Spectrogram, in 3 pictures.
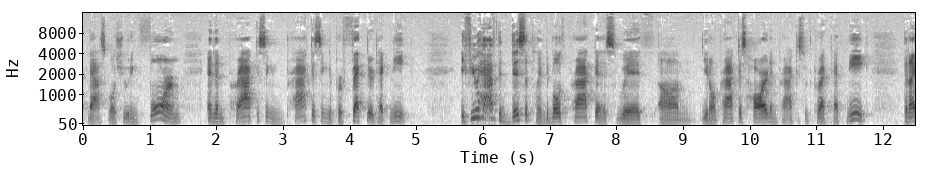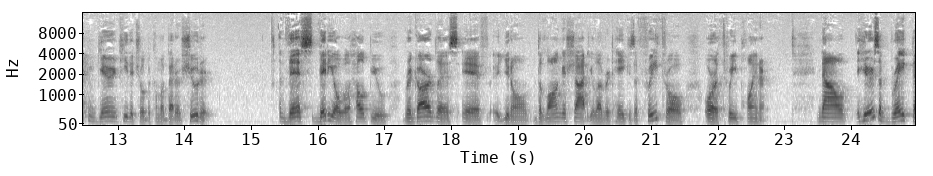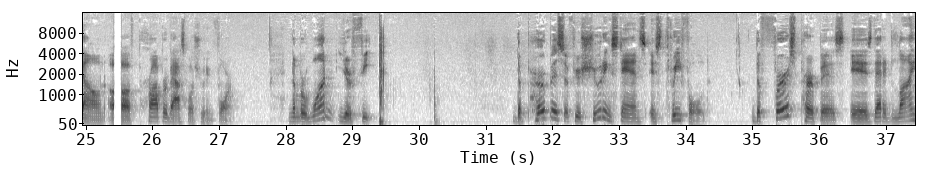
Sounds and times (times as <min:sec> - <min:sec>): Speech: 0:00.0 - 0:05.0, 0:05.7 - 0:14.5, 0:15.3 - 0:22.8, 0:23.5 - 0:27.3, 0:28.0 - 0:29.4, 0:31.4 - 0:37.4
Basketball bounce: 0:29.4 - 0:29.6.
